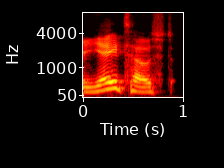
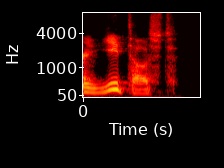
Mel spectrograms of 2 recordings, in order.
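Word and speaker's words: Gjetost: Getost cheese, pronounced, well, now it says, it's pronounced either yay toast or ye toast by Scandinavians, is known as a Brunost cheese.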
